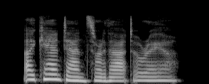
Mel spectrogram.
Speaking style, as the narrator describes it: Alia said softly

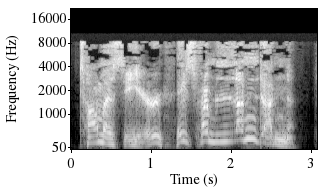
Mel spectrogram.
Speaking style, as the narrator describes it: he shouted

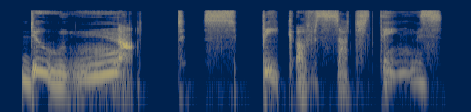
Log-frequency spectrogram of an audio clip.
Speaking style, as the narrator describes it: Leshwe hissed

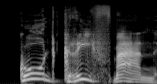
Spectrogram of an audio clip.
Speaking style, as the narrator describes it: he snapped

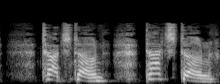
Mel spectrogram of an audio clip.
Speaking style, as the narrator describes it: Sabriel sobbed

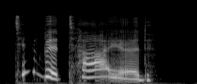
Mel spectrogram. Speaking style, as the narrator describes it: the boy whined quietly

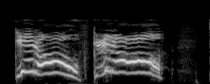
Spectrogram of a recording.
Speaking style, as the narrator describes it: Jared scuffling behind me and yelling

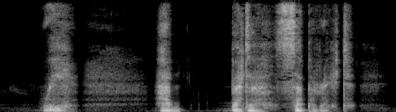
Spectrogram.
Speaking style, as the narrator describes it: he muttered in a broken voice

